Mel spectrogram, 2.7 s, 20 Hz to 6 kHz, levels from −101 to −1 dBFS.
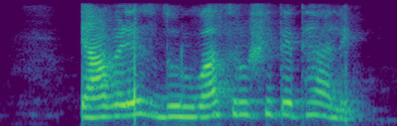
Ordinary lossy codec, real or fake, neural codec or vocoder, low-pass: AAC, 48 kbps; fake; vocoder, 44.1 kHz, 128 mel bands, Pupu-Vocoder; 5.4 kHz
